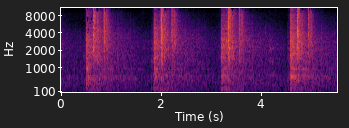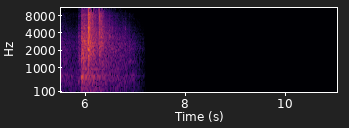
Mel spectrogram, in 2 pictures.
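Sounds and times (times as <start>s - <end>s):
pile driver rhythmic impacts: 0.0s - 7.2s.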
